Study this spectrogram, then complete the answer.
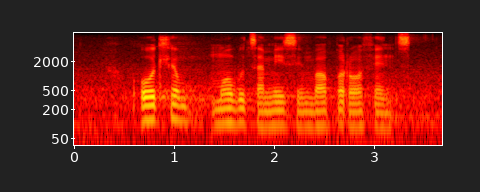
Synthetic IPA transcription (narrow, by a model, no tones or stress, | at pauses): ʊt͡ɬʰɛmobʊt͡sʼamisiŋ̩bapʼrɔfɛns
